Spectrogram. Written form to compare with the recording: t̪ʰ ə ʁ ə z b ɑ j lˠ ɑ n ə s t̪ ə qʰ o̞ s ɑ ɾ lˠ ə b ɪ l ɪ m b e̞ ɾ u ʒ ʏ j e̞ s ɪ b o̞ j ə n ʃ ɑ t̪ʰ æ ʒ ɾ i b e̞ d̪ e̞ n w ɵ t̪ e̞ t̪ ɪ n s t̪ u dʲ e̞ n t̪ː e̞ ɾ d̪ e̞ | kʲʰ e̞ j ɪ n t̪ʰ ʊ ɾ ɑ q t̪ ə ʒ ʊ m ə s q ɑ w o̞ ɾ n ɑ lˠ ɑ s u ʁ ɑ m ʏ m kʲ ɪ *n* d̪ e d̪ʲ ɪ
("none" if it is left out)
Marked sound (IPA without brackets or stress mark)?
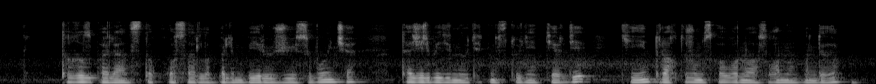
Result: n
